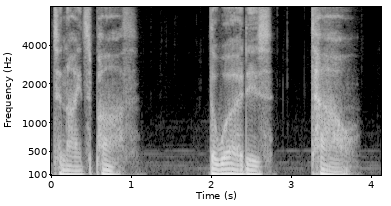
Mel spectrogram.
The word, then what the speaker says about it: Tao: The word is tao. You may also hear it pronounced dao.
